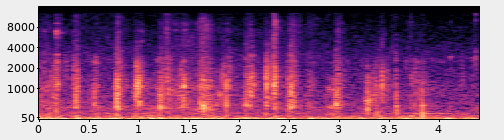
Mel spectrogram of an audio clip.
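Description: Close-miked chewing of a mouthful of kimchi fried rice: a quick, uneven run of wet mouth clicks and smacks, several a second.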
